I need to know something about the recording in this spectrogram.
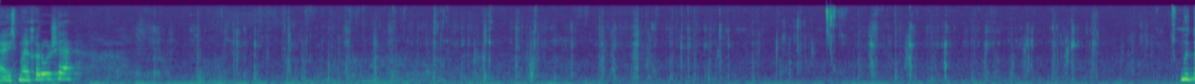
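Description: A young woman chews food with soft, moist crunching sounds close to a microphone.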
